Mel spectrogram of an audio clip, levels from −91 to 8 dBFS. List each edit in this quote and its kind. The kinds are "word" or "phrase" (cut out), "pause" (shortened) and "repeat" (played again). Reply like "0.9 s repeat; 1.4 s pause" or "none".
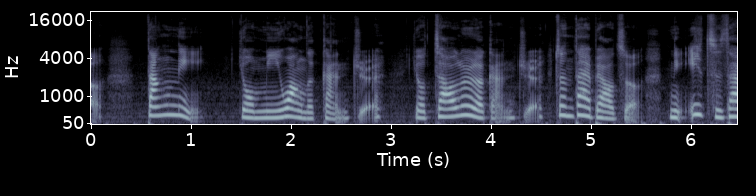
4.6 s pause

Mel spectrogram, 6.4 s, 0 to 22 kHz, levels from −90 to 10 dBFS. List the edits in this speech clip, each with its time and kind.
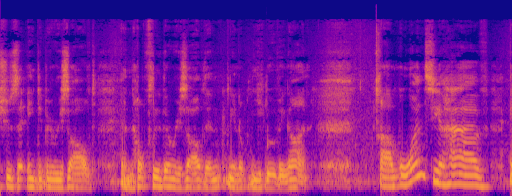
3.3 s word

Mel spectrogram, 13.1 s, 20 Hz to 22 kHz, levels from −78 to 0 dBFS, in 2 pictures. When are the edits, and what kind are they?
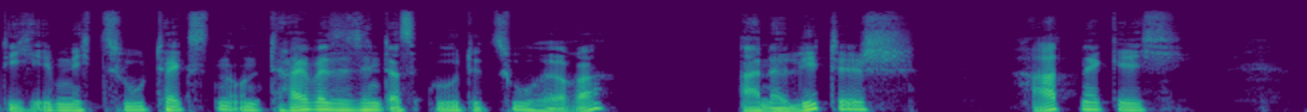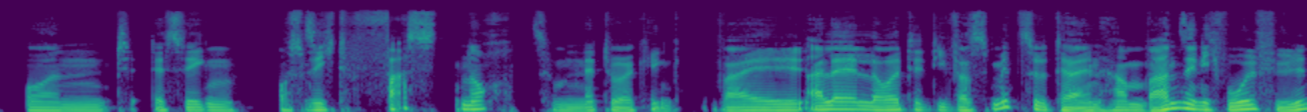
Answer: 2.1 s word; 7.3 s word; 8.0 s word; 9.1 s word; 9.9 s word; 10.5 s word

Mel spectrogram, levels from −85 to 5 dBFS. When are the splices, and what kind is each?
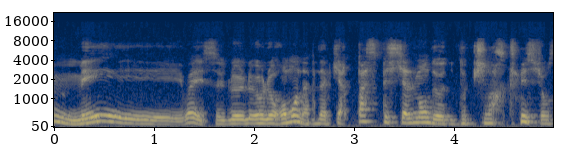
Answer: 1.9 s word; 2.6 s phrase

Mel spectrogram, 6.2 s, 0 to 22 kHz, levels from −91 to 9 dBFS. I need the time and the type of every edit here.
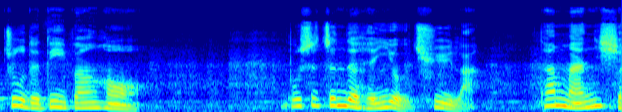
2.9 s word

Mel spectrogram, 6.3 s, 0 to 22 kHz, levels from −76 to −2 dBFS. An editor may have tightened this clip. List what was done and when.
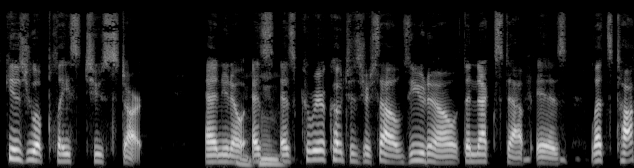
none

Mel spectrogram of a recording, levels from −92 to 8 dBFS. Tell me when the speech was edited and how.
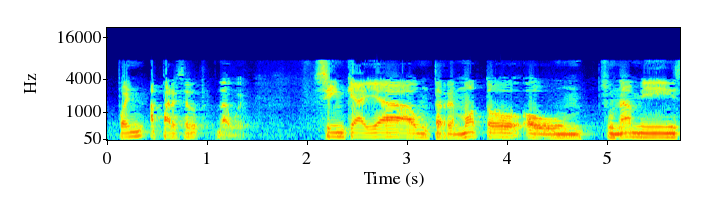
1.1 s phrase

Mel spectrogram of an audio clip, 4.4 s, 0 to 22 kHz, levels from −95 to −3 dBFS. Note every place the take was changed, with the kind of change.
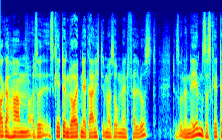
none

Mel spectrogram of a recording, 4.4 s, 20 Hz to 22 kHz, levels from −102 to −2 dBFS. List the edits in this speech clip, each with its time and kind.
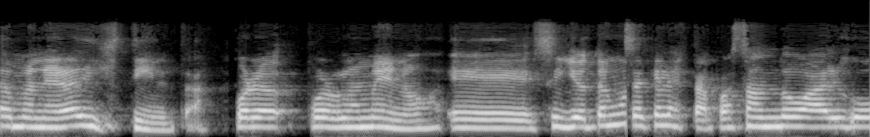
1.1 s pause; 3.1 s phrase

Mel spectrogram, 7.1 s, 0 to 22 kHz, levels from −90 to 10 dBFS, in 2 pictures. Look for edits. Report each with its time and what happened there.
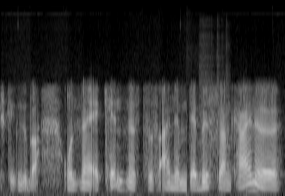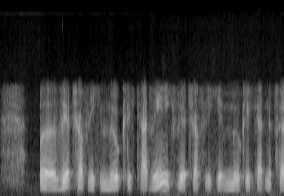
1.8 s word; 2.3 s word; 2.9 s word; 5.4 s word

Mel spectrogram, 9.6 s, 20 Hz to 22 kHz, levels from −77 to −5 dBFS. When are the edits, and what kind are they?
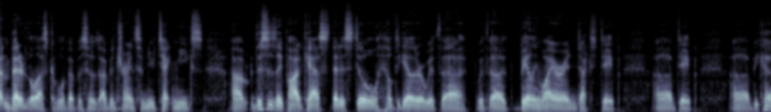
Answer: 5.9 s pause; 7.2 s word; 8.4 s repeat

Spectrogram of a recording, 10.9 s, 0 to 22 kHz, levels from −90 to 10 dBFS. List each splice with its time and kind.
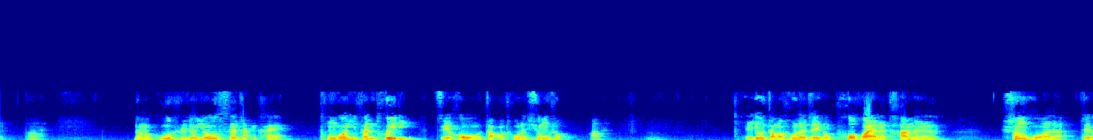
4.3 s pause

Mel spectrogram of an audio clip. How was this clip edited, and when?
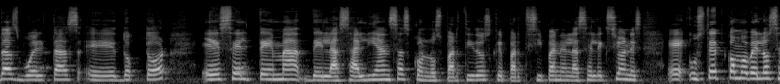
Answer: none

